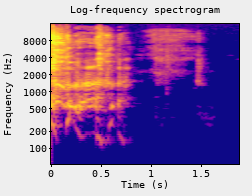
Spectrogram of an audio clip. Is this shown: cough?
yes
